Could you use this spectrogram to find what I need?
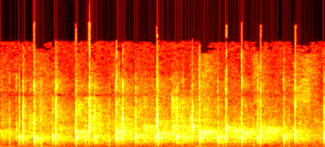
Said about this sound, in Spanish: El señor Carlos Rottenberg está con nosotros. Un lujo. Vamos a pedir un aplauso enorme.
